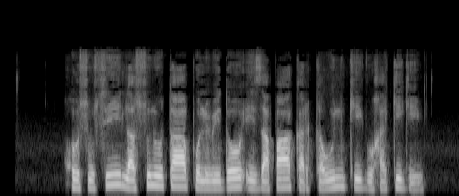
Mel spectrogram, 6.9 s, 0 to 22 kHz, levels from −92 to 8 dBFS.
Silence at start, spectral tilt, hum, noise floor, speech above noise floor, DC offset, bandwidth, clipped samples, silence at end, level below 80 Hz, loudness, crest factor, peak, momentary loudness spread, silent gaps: 1 s; -7.5 dB/octave; none; -70 dBFS; 50 dB; under 0.1%; 8.8 kHz; under 0.1%; 0.55 s; -68 dBFS; -20 LUFS; 18 dB; -2 dBFS; 10 LU; none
